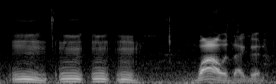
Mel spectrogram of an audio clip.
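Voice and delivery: talking through a mouthful of fruit; chewing noisily. Real, not acted. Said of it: "excuse me eating while I'm talking here".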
